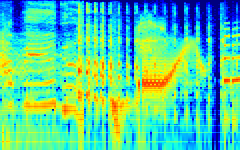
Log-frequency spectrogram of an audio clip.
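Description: Cartoon-style comedy sound effects: a boing, then a quick run of clicks and a steeply rising whistle-like glide, mixed with a short voice snippet.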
